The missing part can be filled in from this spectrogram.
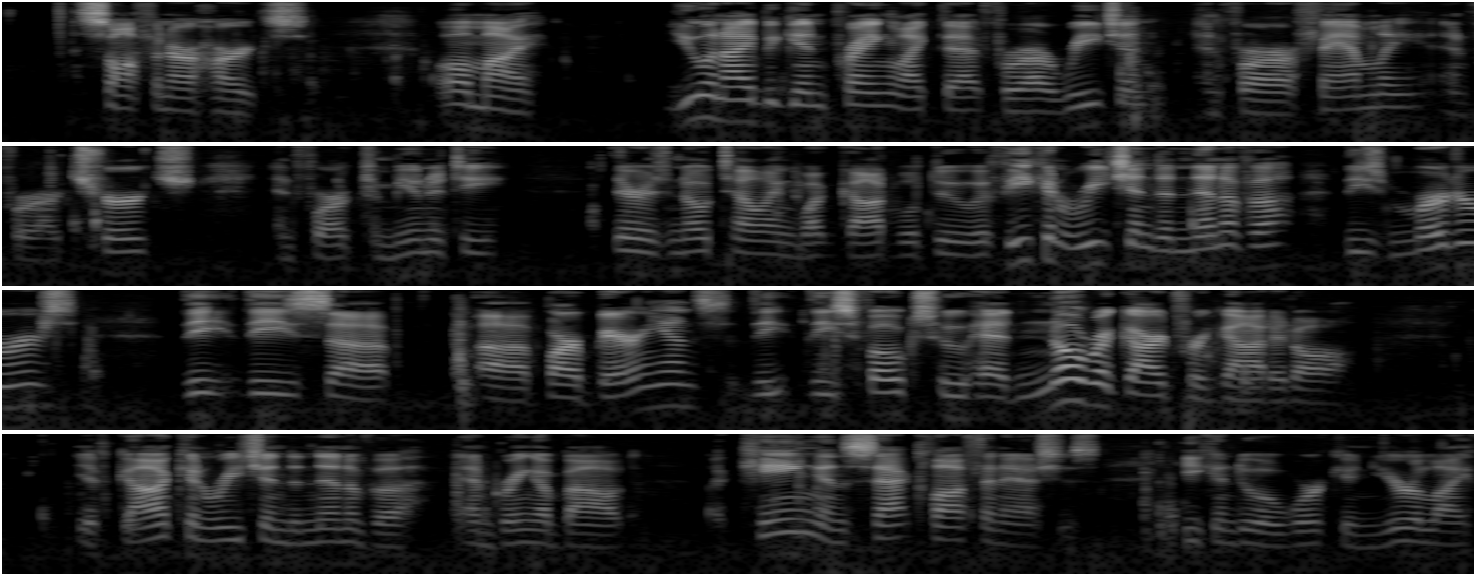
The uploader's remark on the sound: It was even recorded from a boat out on Lake Erie.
